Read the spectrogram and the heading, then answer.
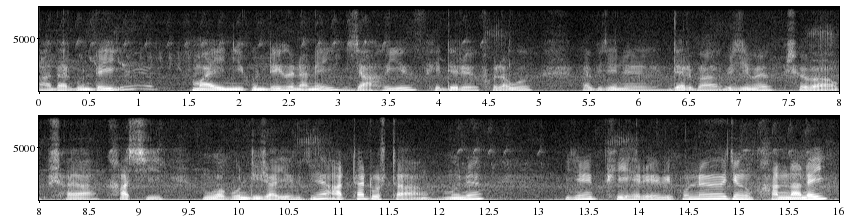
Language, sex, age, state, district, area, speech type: Bodo, male, 60+, Assam, Chirang, rural, spontaneous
